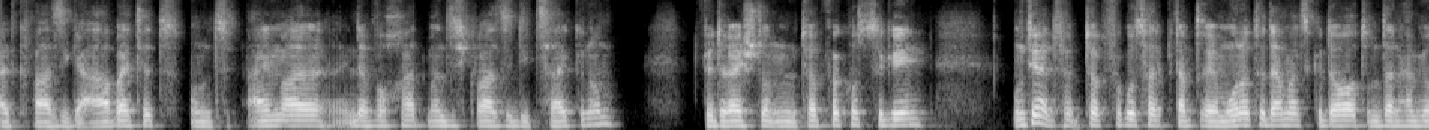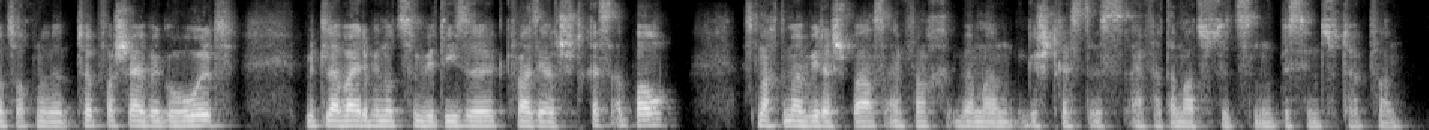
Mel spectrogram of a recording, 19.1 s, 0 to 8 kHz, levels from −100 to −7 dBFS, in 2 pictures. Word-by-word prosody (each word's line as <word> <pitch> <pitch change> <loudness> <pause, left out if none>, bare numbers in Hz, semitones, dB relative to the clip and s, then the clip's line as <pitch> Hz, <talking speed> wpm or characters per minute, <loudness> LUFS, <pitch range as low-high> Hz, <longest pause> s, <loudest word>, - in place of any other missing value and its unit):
halt 100 0 -1
quasi 100 0 0
gearbeitet 115 +4 0
und 105 0 -5
einmal 120 -1 +3
in - - -5
der 115 -1 0
Woche 115 +1 -4
hat 120 0 -2
man 115 0 -2
sich 115 0 -2
quasi 110 0 0
die 110 -1 -6
Zeit 110 +1 -1
genommen, 145 +4 -5 0.5
für 120 - +2
3 115 +1 +5
Stunden 115 -1 +1
in 105 -1 -2
Töpferkuss 135 +5 0
zu 130 - 0
gehen 135 +1 +3 0.6
und 135 - 0
ja, 175 - +7
der 125 0 -5
Töpferkuss 135 0 +1
hat 125 -1 0
knapp 115 -1 +1
3 110 -1 +3
Monate 130 +5 +3
damals 130 0 +2
gedauert 120 -1 +3
und 110 - -2
dann 115 -1 +2
haben 115 - 0
wir 115 - +1
uns 110 - -2
auch - - -7
noch 110 - -2
'ne 105 -1 -3
Töpferscheibe 115 -1 +1
geholt. 120 +2 +1 0.4
Mittlerweile 115 0 +4
benutzen 115 0 0
wir 110 - 0
diese 110 0 +1
quasi 110 -1 0
als 100 -1 +2
Stressabbau. 130 +4 -1 0.4
Es - - -8
macht 120 -1 -1
immer 115 -2 +2
wieder 110 -1 +2
Spaß, 110 0 +2
einfach, 110 -1 -6
wenn 110 0 -3
man 105 0 -4
gestresst 105 0 -3
ist, 105 0 -4
einfach 100 0 -9
da 100 - -6
mal 100 -1 -2
zu 100 0 -1
sitzen 100 +1 -5
und 95 - -8
bisschen 100 +1 -3
zu 100 0 -3
töpfern. 100 -1 -10
115 Hz, 215 wpm, -25 LUFS, 105-120 Hz, 0.6 s, ja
